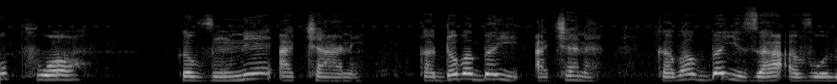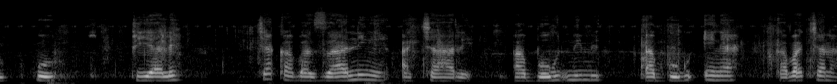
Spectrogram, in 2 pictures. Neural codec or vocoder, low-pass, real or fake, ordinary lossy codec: vocoder, 48 kHz, 128 mel bands, Vocos; 14.4 kHz; fake; Opus, 32 kbps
